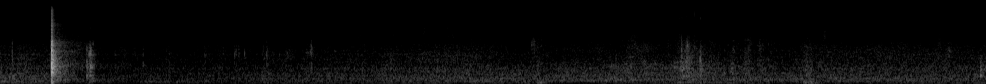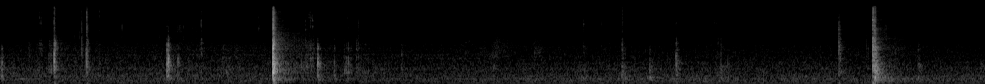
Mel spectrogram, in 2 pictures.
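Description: A metal wrench clicks against plastic fasteners.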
